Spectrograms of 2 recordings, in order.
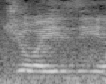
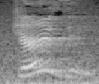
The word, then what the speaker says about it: Jersey: I lived in Ohio for 4 years and then moved back to Joysy, as everyone likes to say. – Joysy. – But that's not how we say it. – How do you say it? – Jersey. – Oh. – There's an R.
